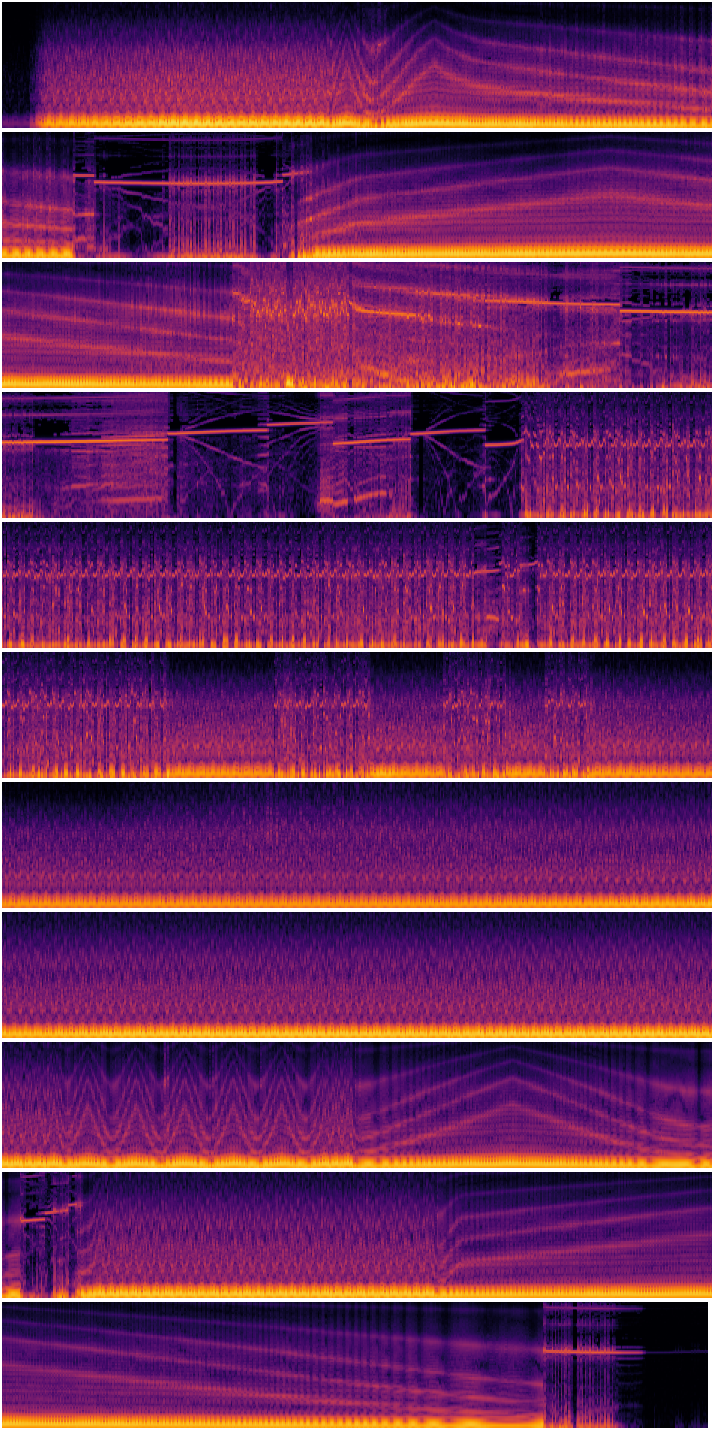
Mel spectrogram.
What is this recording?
Feedback loop made by running aux send out to input and adjusting EQ, pan, trim and gain knobs. Added in another stereo input from zoom bass processor.
feedback-loop, analog, wave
